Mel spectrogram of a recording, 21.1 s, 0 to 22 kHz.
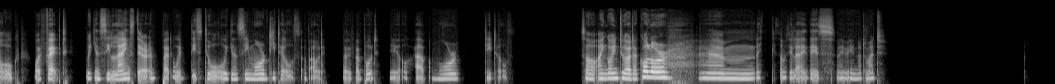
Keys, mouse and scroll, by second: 3.0 click, 3.5-6.8 middle drag, 6.8-9.2 drag, 13.8 click, 15.0 click, 16.7 click.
